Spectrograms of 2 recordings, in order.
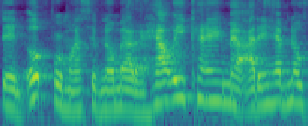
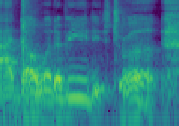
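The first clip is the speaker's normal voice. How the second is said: mild mock whine, pitched higher; retold tearful complaint; 4 semitones higher, 4 dB quieter than usual. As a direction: lightly imitate a tearful complaint. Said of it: "I am crying because I'm just like".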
